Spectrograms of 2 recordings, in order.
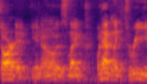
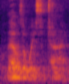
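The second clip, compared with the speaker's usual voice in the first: low, soft, deflated imitation of wife; disappointed mutter; 10 semitones lower, 9 dB quieter, faster than usual. Wife grumbles to husband after sex, deflated. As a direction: sigh it out, unimpressed. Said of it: "gives this, like, sigh".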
